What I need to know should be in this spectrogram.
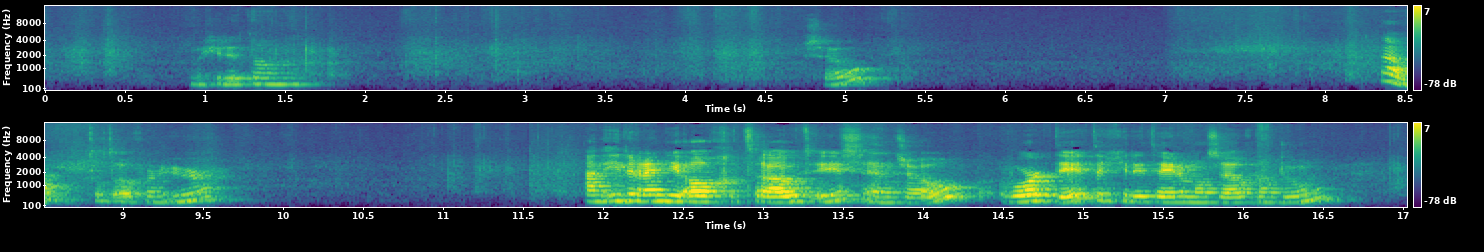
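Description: A young woman speaks close by, calmly and with some animation.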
